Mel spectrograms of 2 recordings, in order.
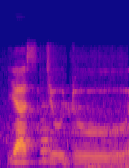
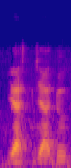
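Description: First: The vowel after the j is 'u'. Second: The vowel after the j is 'a'. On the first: The speaker calls it right. "Yasjudu, ya?" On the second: The speaker calls it wrong. "mana yang betul?"

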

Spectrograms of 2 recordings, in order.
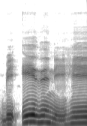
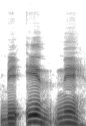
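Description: First: The word ends with a final short vowel. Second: The word ends without the final vowel. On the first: The reading continues without stopping. "এখানে আছে বিইজনিহি" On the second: The reader stops at this word. "ওয়াকফ করলে বিইজনিহ"

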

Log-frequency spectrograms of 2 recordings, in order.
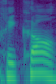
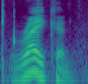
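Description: First: The name is said with French pronunciation. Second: The name is said with English pronunciation. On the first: A French speaker is saying the name. "Bonjour, je suis français" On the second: An English speaker is correcting the name. "on a un équipage genre anglophone"

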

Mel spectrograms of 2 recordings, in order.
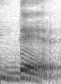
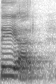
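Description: First: It is said as one short syllable. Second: It is said as two separate syllables. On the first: "शॉर्टकटमध्ये आपण म्हणतो की देअर" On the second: "ते actually आहे दे आर"

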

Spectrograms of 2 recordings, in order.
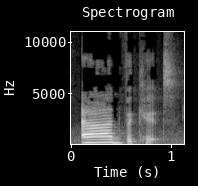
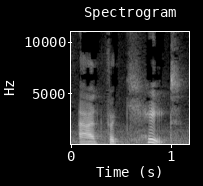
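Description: First: The last syllable has a weak, short vowel like 'kit'. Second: The last syllable has a full vowel like 'Kate'. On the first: It is a noun: a person who supports something. "In the noun form, the stress goes on the first syllable" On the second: It is a verb: to support or recommend something. "as a verb, it's advocate. It's different"

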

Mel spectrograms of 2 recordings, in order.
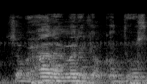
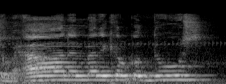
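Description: First: It is said short, at normal volume. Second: It is drawn out with a raised voice.

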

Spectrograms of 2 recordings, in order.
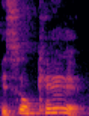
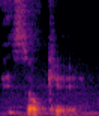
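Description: First: It is said in an emphatic, enthusiastic way. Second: It is said in a lukewarm, half-hearted way. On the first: It is genuinely fine, so what is the problem? "เฮ้ยใช้ได้เลยทำไมล่ะ" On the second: It is merely acceptable, nothing special. "ก็งั้นแหละใช้ได้อยู่หรอก"

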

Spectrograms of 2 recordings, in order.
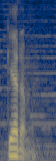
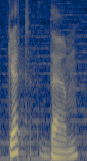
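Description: First: The T is flapped and 'them' is reduced. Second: Both words are pronounced fully and clearly. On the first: "we hear get them" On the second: "instead of saying a full get them"

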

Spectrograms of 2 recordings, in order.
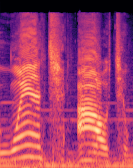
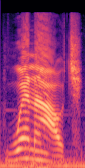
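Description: First: The T of went is fully released. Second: The T is swallowed and linked into out. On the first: The speaker calls it wrong. "em vez de falar assim, ó" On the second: The speaker calls it right. "esse forte do T que vai sumir... Vai sair assim, ó, went out, emenda no out"

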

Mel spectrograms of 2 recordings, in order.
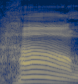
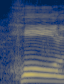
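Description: First: The word is said in an American accent. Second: The word is said in a South African accent. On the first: The speaker calls it wrong. "not hall" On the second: The speaker calls it right. "you got to say it with a South African accent"

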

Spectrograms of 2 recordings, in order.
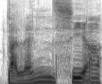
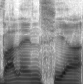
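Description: First: The name begins with a B sound. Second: The name begins with a V sound. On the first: The speaker calls it right. "the Spanish pronunciation is with a B" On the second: The speaker calls it wrong. "I keep on saying Valencia"

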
